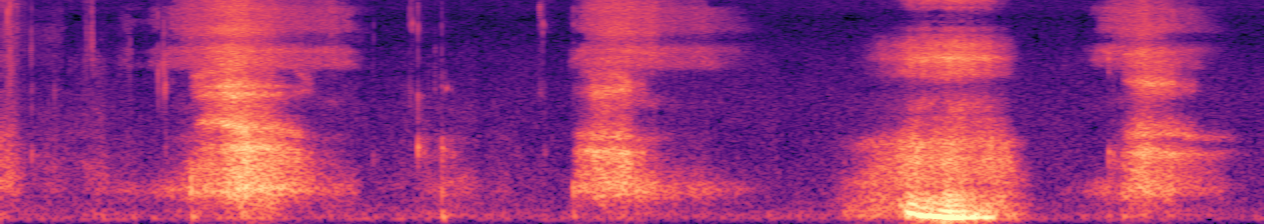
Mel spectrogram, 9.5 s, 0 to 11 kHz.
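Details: 20-year-old girl snoring loudly in sleep: four rough, rattling breaths a few seconds apart, about 25 a minute, the last loudest and deepest; loud snoring.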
